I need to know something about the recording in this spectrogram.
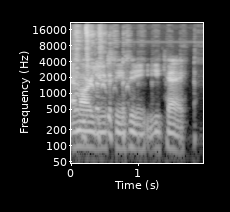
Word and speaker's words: Mruczek: Ruchek. Muchek. Just like it's spelled. Mruczek. If you're Polish.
